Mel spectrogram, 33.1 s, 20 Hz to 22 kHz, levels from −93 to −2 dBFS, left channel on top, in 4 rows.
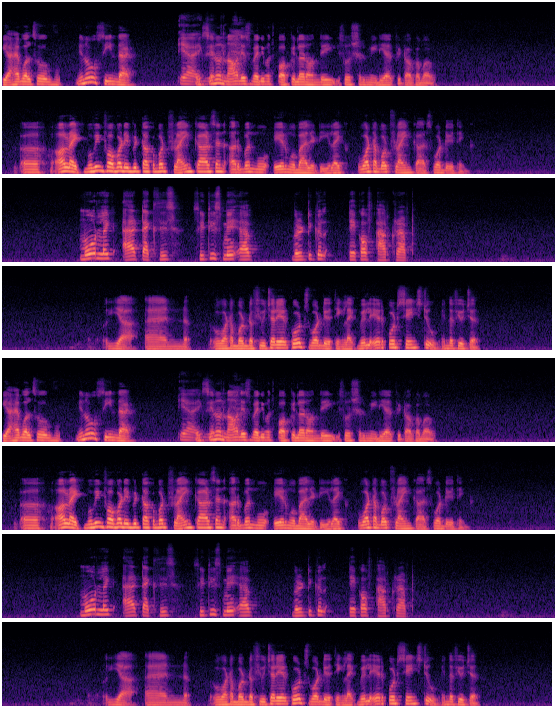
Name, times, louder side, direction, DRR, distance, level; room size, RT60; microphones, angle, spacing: voice 1, 0.0-2.0 2.9-6.5 8.6-15.3 26.4-27.7 28.0-32.0, equal, 5° left, 2.2 m, -28 dB
voice 2, 2.6-3.6 17.8-19.2 19.5-20.4 20.9-21.5 21.8-22.8, left 2 dB, 40° left, 6.9 m, -32 dB
head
